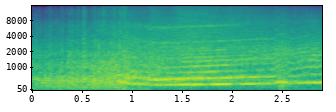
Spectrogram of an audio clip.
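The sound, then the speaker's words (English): Loud sports car engines, Ferraris and Porsches, roar and rev continuously, their pitch dipping and climbing as cars pass by on a roughly 2-mile circuit lined with concrete blocks and fencing, with no voices heard. “sports cars, Ferraris and Porsches in a different race”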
